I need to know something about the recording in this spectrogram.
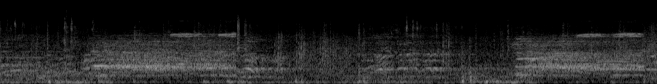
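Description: A handball bouncing on an indoor court floor during play, with short squeaks of shoes on the floor and players' voices echoing in the hall.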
